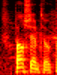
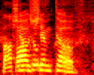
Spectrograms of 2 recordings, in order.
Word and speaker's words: Baal Shem Tov: Baal Shem Tov? – Baal Shem Tov. – Baal Shem Tov.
